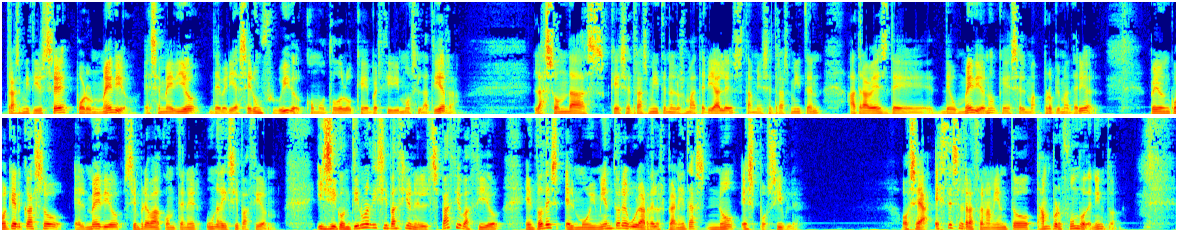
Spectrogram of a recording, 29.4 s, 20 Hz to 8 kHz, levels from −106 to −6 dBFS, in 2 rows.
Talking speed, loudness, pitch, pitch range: 170 wpm, -25 LUFS, 115 Hz, 100-140 Hz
